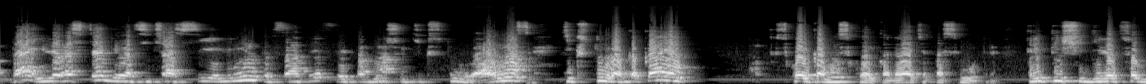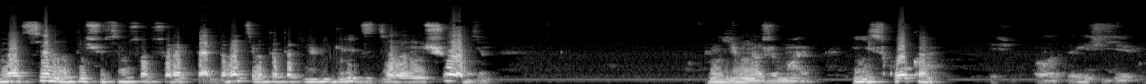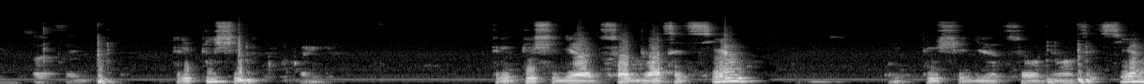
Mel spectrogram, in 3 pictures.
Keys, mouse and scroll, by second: 15.8 click, 26.7-31.0 drag.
